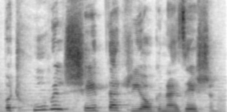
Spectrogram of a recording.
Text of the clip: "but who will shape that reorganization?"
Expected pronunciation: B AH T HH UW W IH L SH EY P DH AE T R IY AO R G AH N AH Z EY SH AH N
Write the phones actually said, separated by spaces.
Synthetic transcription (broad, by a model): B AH T HH UW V IH L SH EY P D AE T R IY AO R G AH N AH Z EY SH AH N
